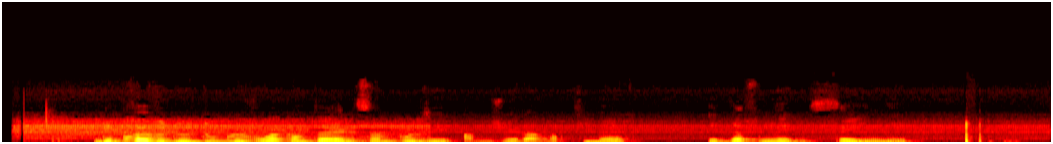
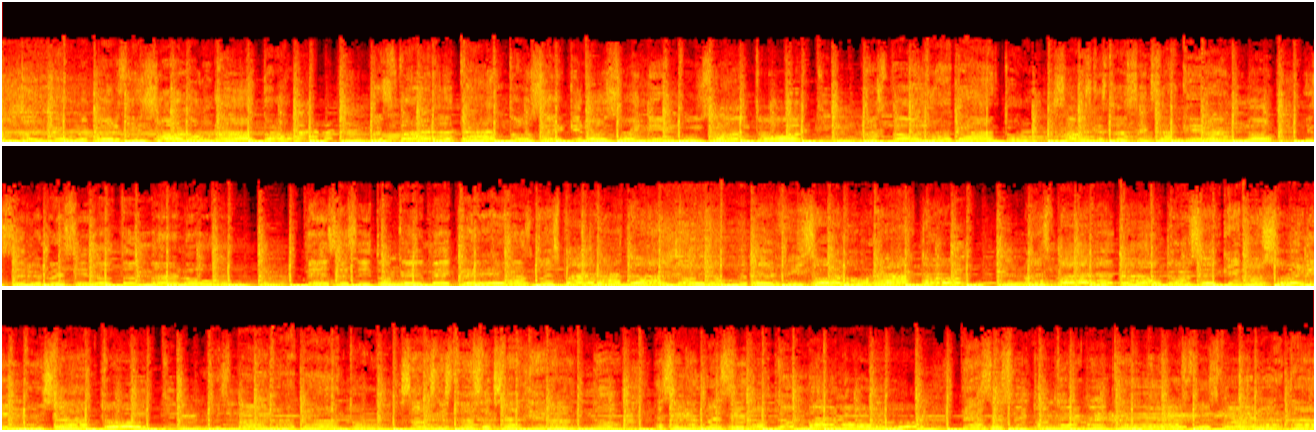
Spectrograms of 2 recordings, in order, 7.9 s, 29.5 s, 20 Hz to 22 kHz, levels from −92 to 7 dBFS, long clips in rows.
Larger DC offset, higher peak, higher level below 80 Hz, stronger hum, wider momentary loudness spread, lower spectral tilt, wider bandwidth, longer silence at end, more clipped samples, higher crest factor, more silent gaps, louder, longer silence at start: neither; second, -4 dBFS vs 0 dBFS; second, -72 dBFS vs -14 dBFS; neither; first, 18 LU vs 2 LU; first, -7.5 dB/octave vs -4.5 dB/octave; second, 6.8 kHz vs 16.5 kHz; first, 0.6 s vs 0 s; neither; first, 24 dB vs 12 dB; neither; second, -26 LUFS vs -14 LUFS; about the same, 0.1 s vs 0 s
